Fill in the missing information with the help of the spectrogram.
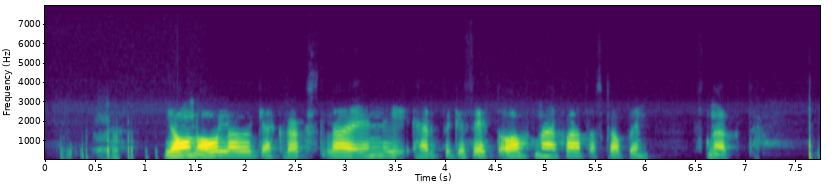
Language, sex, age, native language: Icelandic, female, 40-49, Icelandic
